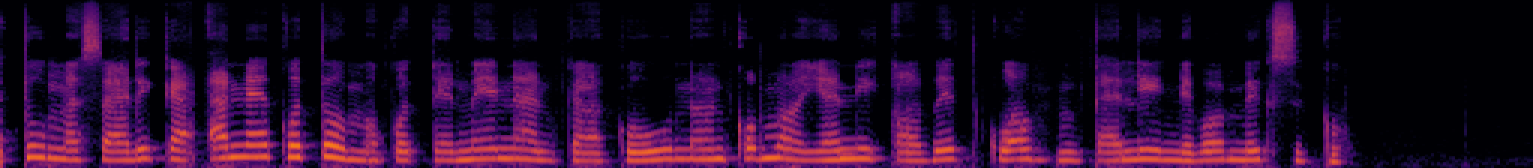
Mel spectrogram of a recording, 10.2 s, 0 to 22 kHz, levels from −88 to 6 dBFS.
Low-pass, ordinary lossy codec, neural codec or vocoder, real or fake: none; none; codec, 44.1 kHz, 2.6 kbps, DAC; fake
